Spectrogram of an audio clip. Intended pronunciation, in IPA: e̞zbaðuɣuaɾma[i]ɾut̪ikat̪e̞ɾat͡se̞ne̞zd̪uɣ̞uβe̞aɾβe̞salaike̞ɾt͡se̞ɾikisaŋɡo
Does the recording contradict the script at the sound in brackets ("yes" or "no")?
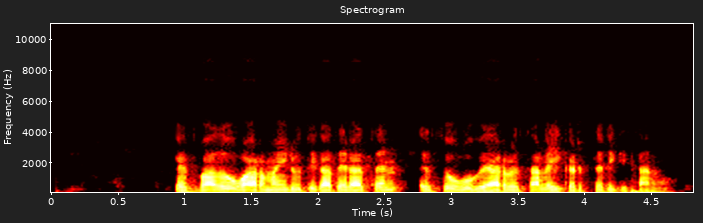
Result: yes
